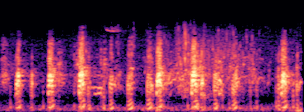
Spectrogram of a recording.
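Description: A duck quacks repeatedly in a quick, uneven series of nasal calls, about eight in three seconds, clear with no talking.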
